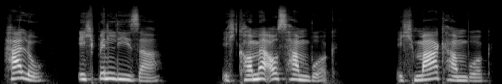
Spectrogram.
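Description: Casting: an upbeat sporty girl, slow and dry. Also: mid-range voice, animated, a bit bright, no room sound. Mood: cheerful. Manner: slow, clear self-introduction. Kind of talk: scripted textbook audio.

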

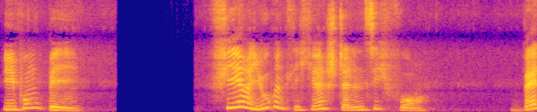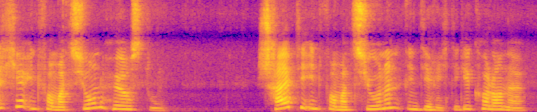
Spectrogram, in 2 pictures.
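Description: Instruction reader: woman, slow and expressive. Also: fairly high pitch. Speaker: exercise narrator. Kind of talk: scripted instructions.

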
